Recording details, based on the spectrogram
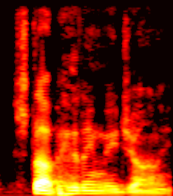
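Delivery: mock upset, high, freaked-out screaming. Recounting a woman's screams at johnny from twenty feet away, imitating a freaked-out, high-pitched scream. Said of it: "she's screaming in in her best um, freaked out, upset voice, high pitched".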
